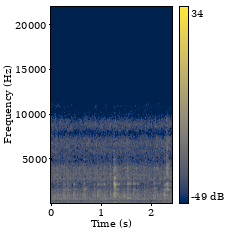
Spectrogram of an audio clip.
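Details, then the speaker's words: 2007 GMC Yukon Denali 6.2 L LS with a couple thousand miles on a brand-new crate engine: steady idle with dull repetitive knock heard underneath, traced by pry bar to the passenger-side catalytic converter, presumed loose brick, not the engine. "when I hold it to the passenger side catalytic converter I can hear a ton of noise and so what I'm assuming is the brick"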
